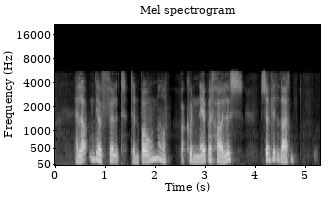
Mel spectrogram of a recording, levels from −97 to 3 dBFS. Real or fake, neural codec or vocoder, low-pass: fake; codec, 16 kHz in and 24 kHz out, 0.6 kbps, FocalCodec, streaming, 2048 codes; 5.4 kHz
